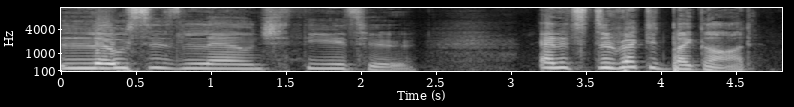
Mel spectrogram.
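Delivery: put-on cartoon character voice. Host introducing a new part of the show to the audience, in a Stewie voice. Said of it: "I don't know why I sound like Stewie from American or Family Guy".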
